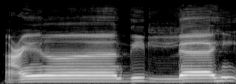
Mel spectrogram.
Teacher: یہاں نون ساکن ہے اور نون ساکن کے بعد دال ہے، تو یہاں اخفا کیجیے گا، عند اللہ، لفظ اللہ کو باریک رکھیے گا، لفظ اللہ سے پہلے دال کے نیچے زیر ہے، اسے عند اللہ نہیں پڑھنا بلکہ عند اللہ۔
